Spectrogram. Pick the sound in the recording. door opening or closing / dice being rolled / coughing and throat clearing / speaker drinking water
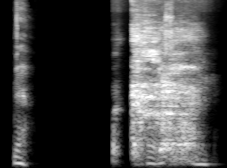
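coughing and throat clearing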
